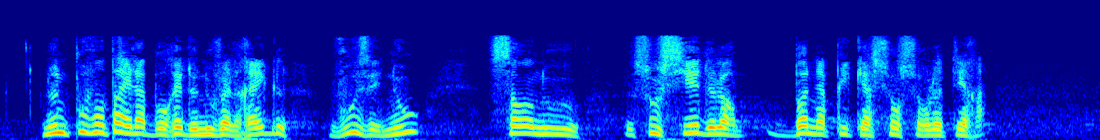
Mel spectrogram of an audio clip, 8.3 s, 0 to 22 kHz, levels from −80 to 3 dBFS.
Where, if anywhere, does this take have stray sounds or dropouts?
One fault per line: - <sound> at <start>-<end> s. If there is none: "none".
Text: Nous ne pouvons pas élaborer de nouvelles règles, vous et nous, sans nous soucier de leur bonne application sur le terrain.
none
